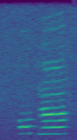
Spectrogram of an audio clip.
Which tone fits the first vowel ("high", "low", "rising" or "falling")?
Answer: high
